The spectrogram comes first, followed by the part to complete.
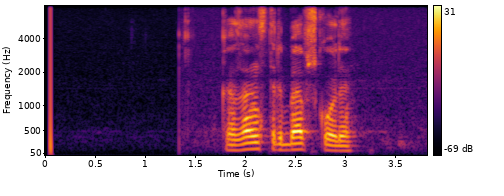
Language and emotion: Russian, neutral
